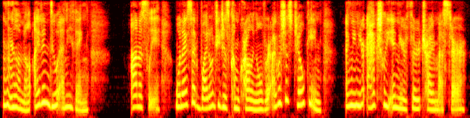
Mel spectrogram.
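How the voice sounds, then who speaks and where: Actress as creaky, high-voiced grateful accomplice. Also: female voice, lively intonation, normal speed, warm tone, no echo. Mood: impressed. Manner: effusive, modest. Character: grateful, gushing female accomplice in revenge. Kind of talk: dramatized story dialogue.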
